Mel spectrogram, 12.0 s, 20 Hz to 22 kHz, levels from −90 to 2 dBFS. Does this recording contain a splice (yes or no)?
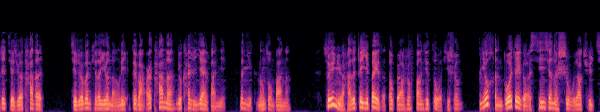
yes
